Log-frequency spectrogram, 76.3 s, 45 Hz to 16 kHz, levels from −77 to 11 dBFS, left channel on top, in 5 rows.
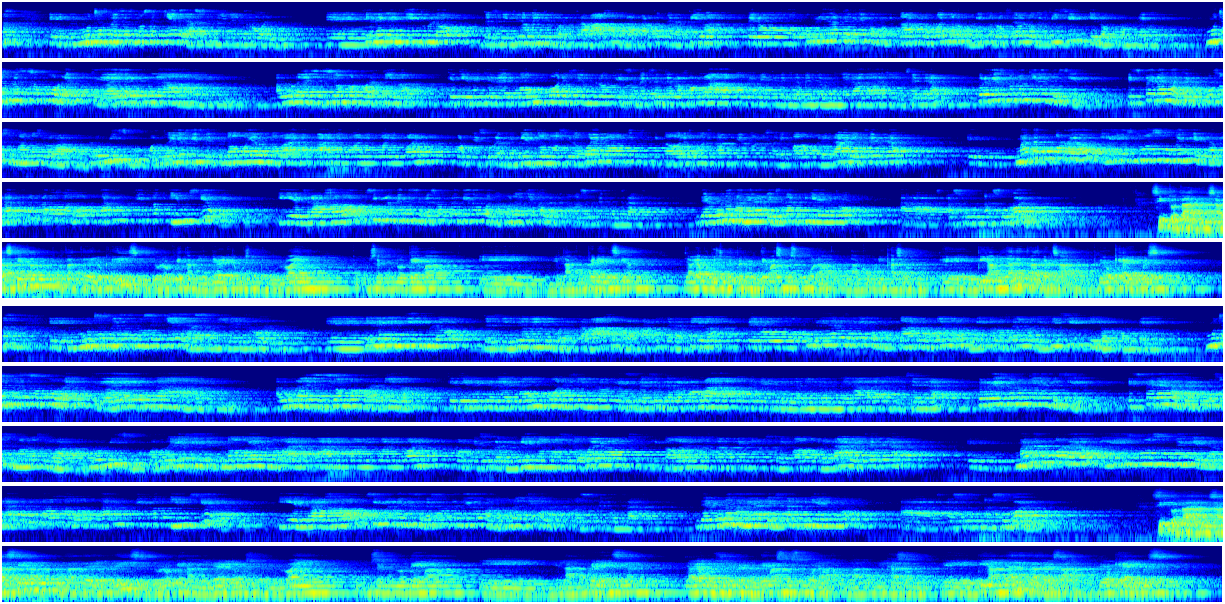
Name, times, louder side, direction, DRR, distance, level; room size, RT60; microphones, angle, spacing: voice 1, 0.0-3.4 4.0-9.0 9.3-14.4 15.0-18.2 18.7-20.4 20.8-27.0 27.5-28.8 29.3-35.9 36.2-41.8 42.6-48.6 49.2-53.9 54.4-56.5 57.0-58.7, left 1 dB, 20° left, -8 dB, 2.1 m, -34 dB
voice 2, 60.0-65.0 65.4-66.6 67.0-69.1 69.6-75.6, left 1 dB, 80° left, -3 dB, 1.9 m, -29 dB
9.2 x 8.2 x 4.3 m, 2.6 s
head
